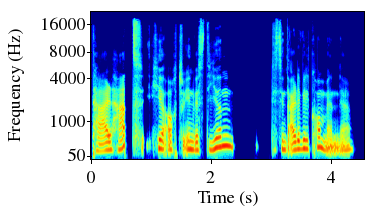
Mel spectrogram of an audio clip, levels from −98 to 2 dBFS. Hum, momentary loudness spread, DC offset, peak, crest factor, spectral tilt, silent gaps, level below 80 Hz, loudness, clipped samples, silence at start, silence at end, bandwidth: none; 11 LU; under 0.1%; -4 dBFS; 16 dB; -7.5 dB/octave; 0.63-0.68 s, 2.41-2.72 s, 2.80-2.98 s; -58 dBFS; -20 LUFS; under 0.1%; 0.05 s; 0.2 s; 18.5 kHz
